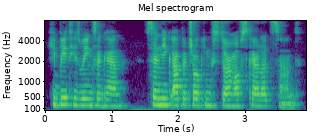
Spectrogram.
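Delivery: plain reading voice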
